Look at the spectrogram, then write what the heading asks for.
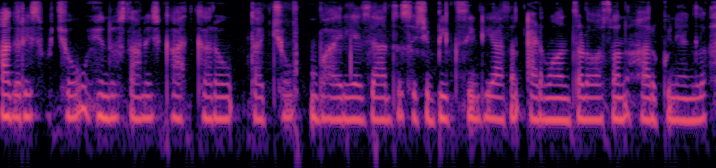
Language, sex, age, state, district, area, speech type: Kashmiri, female, 18-30, Jammu and Kashmir, Kulgam, rural, spontaneous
